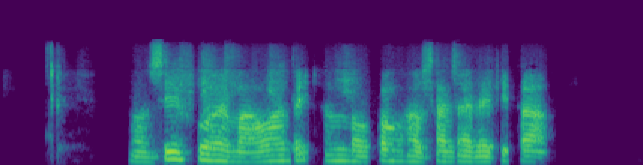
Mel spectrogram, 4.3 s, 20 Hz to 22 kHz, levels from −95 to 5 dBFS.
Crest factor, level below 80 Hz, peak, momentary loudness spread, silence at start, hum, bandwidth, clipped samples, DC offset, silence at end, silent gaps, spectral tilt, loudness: 18 dB; -60 dBFS; -2 dBFS; 16 LU; 0.35 s; none; 8 kHz; under 0.1%; under 0.1%; 0.65 s; 0.79-0.83 s; -5 dB/octave; -19 LUFS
